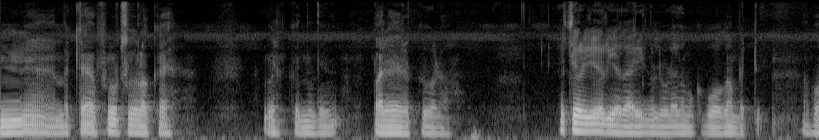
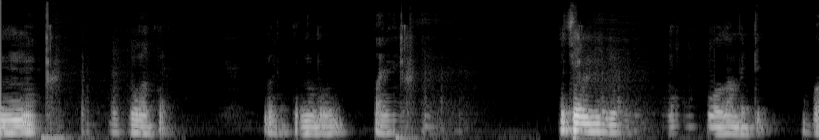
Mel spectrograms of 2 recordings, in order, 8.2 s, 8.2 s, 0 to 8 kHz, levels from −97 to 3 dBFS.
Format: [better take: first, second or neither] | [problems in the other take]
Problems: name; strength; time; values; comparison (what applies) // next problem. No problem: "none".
first | noise reduction (neural mask model DeepFilterNet 3)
